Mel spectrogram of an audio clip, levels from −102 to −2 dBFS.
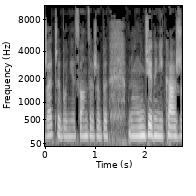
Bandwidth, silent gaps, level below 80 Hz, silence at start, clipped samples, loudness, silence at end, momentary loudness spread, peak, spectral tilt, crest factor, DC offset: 10.5 kHz; none; -54 dBFS; 0 s; under 0.1%; -24 LUFS; 0 s; 11 LU; -6 dBFS; -5 dB/octave; 16 dB; under 0.1%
